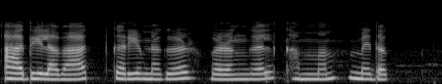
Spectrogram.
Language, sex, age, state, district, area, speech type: Urdu, female, 18-30, Telangana, Hyderabad, urban, spontaneous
